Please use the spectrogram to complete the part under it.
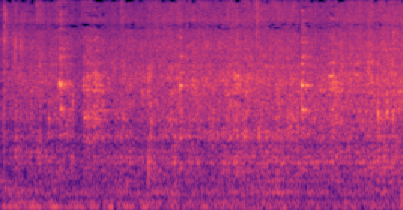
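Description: Chopped tomatoes and beans sautéing in hot oil in a pan, a steady bright sizzle with faint stirring scrapes throughout, loud and close with no talking.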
